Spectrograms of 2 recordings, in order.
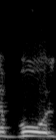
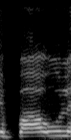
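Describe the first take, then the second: First: "bowl" with a long "o", as in "goal". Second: "bowl" said like "paul" with an "ow" vowel, as in "owl"; mispronounced bowl. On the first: Trainer repeating the contrast for learners, "bowl" with a long o. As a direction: say "bowl" as "bohl". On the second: Trainer repeating the confusable example, "bowl" mispronounced as "baul". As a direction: say "bowl" as "bowel". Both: Shown as a demonstration. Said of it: "that person won't be able to understand".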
